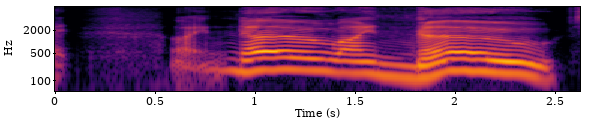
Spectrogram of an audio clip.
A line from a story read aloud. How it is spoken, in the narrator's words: said Angelina miserably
